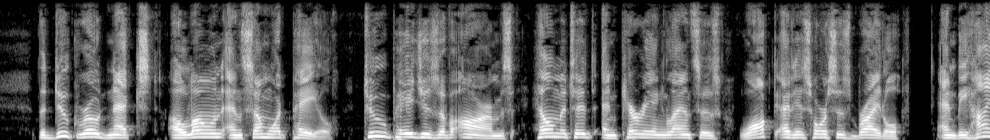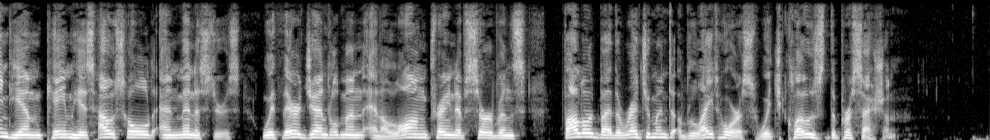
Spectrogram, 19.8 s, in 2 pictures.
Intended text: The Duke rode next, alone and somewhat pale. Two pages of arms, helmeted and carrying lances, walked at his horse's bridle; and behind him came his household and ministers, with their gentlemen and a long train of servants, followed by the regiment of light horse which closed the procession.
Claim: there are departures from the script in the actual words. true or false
false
